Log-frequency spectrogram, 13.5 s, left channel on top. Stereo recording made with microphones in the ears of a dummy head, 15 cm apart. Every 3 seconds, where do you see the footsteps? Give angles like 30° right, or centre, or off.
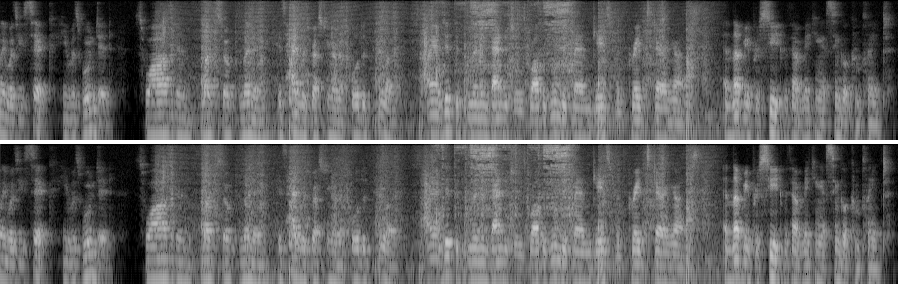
10° right, 40° left, 40° left, centre, off.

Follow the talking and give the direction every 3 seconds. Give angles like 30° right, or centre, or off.
60° left, 50° left, 20° left, 30° right, 60° right.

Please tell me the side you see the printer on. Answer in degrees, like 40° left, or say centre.
30° right.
